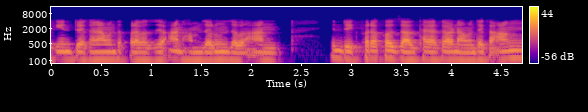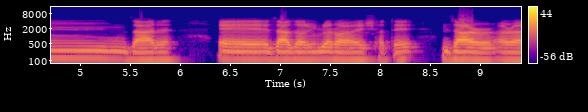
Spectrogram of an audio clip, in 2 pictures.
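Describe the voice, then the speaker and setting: Man teaching Quran reading, spelling slowly. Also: medium pitch, smooth, muffled recording. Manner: spells letter by letter, then chants verses slowly.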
